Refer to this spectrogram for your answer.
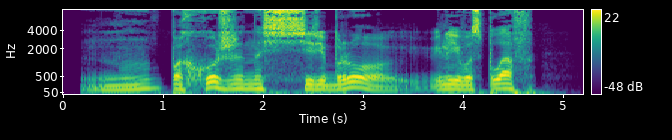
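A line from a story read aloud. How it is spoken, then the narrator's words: Uncertain voice. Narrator (Russian): Олег неуверенно произнес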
